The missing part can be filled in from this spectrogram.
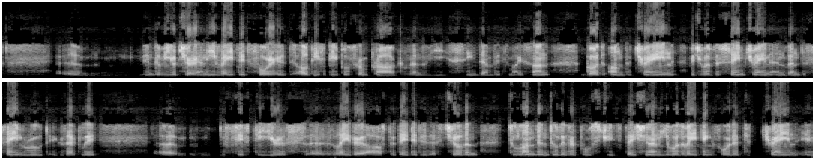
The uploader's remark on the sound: We never intended to turn this over-the-phone chat about Nicky & Vera into a podcast, but it begged to be shared.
